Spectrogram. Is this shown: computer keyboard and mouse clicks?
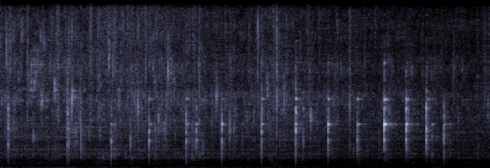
no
